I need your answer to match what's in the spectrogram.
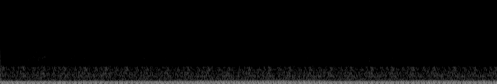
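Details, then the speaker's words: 2015 Hyundai Sonata, hot engine, idle and road test: fast uneven low knock under the engine rumble, about two per second, from the lower end, with power down; worn bottom-end bearings, engine judged shot and needing replacement. "it's starting to Make Some Noise uh it sounds like this thing's got some lower end noise too it's not it's definitely not smooth"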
